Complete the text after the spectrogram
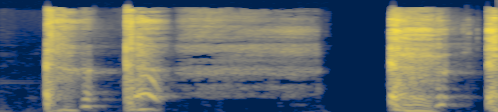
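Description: Several harsh coughs in quick bursts from a person whose worsening cough leaves them unable to speak, with a wheezy, strained breath between the first pair and the last. No talking, just rough, raspy coughing.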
